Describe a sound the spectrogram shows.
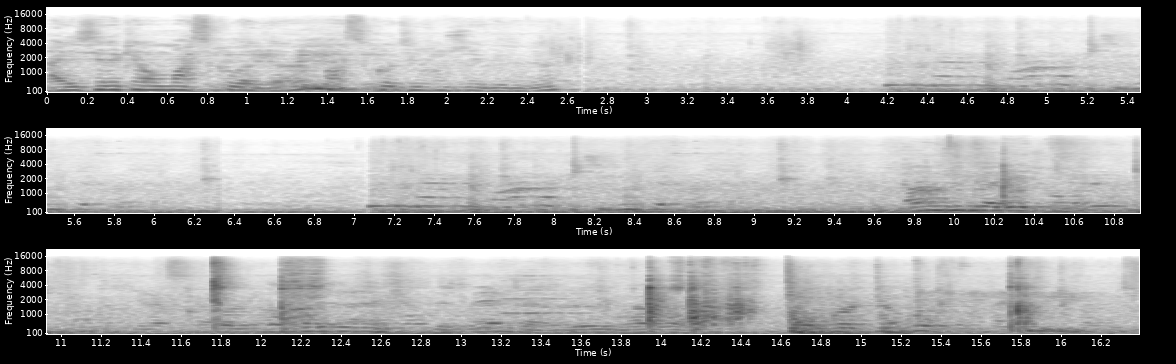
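A metal paddle scrapes and stirs through rice in a large metal pot.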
